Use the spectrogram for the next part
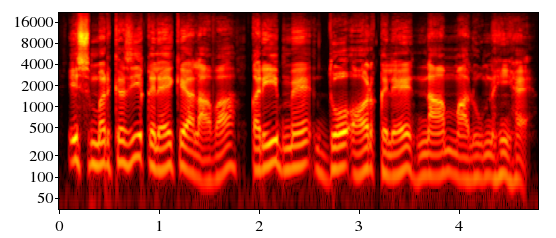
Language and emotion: Urdu, neutral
